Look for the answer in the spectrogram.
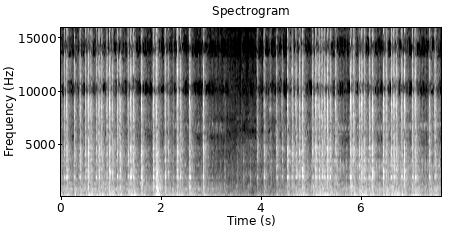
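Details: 1931 Ford Model A that sat in a barn for years, started with starting fluid, idles roughly with irregular loping beats and barely holds on; timing advanced fully just to idle, owner suspects timing is far off.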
